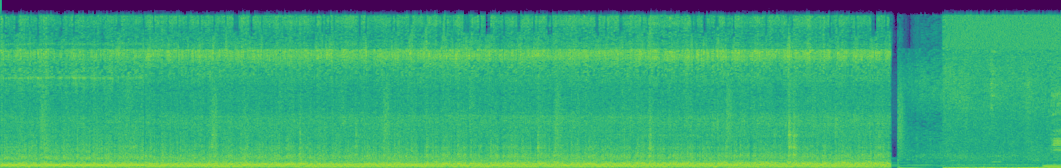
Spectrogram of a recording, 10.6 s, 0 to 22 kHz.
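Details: 23-year-old Electrolux EW543F front-loading washing machine: loud steady roaring rumble during spin from worn/broken drum bearings, which owner replaces about every 2 years; belt at risk if ignored.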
